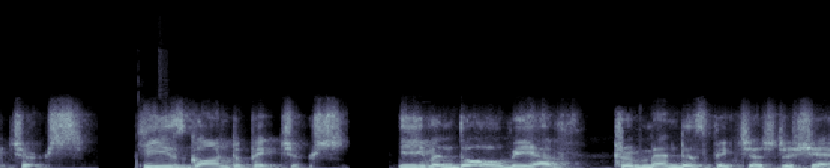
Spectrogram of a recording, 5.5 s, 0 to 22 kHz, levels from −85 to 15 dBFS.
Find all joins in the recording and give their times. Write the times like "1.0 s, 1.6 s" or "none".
2.5 s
